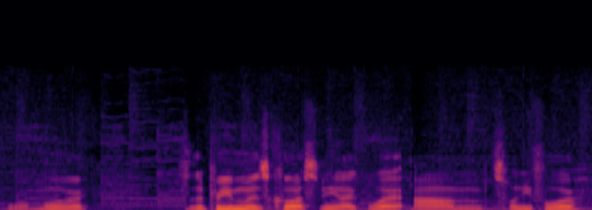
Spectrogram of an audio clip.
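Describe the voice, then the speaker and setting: Deep-voiced man explaining game menus. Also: moderate pace, a bit bright, soft background music. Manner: rambling, self-correcting, explains while clicking through menus. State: losing his voice. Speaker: gaming channel host. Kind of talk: casual gameplay commentary.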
